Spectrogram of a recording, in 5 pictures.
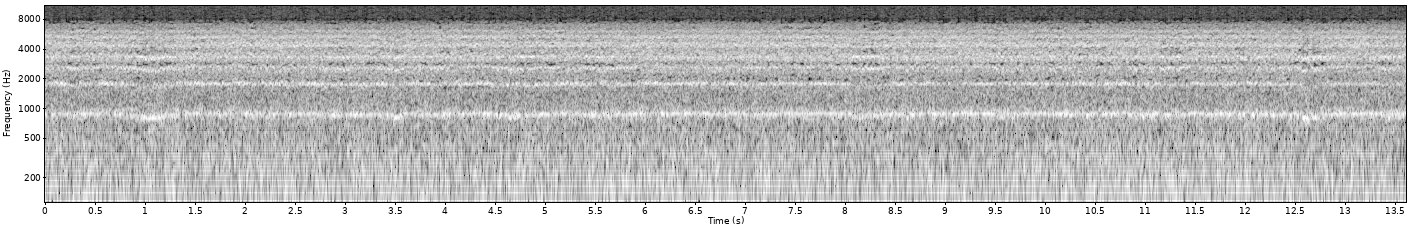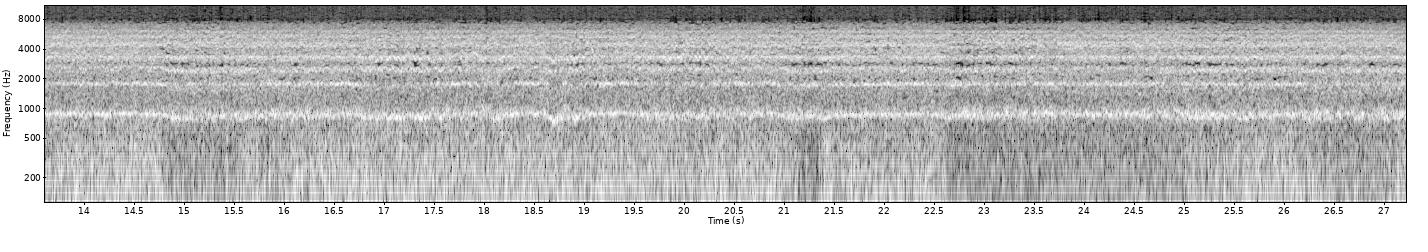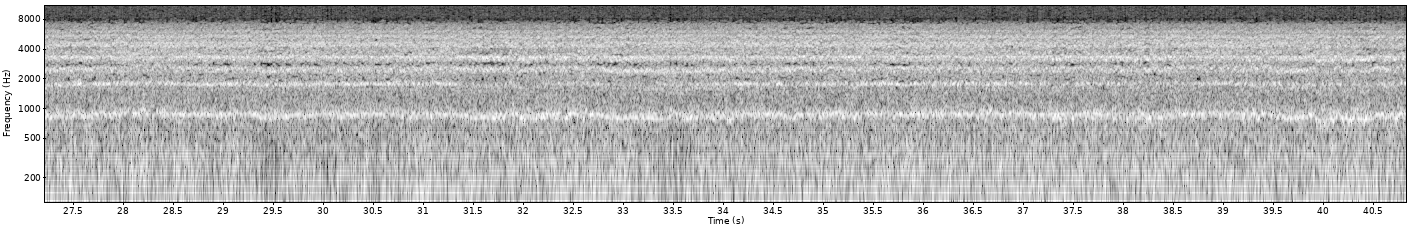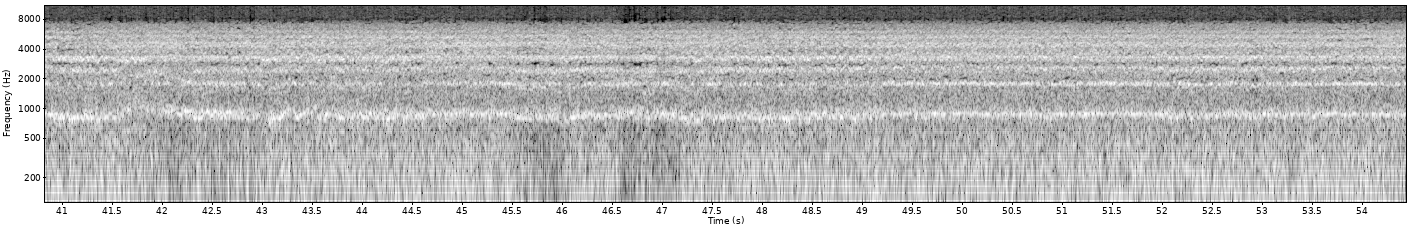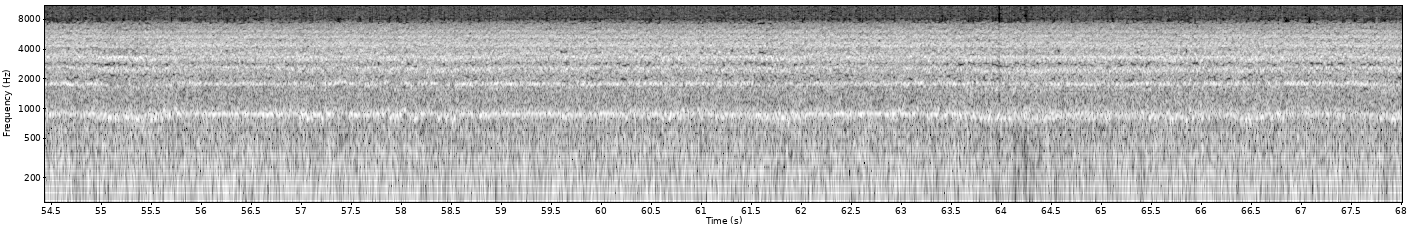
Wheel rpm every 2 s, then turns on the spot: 230, 230, 230, 230, 230, 230, 230, 220, 230, 230, 230, 220, 220, 230, 230, 230, 210, 230, 230, 220, 240, 230, 220, 230, 220, 240, 230, 230, 230, 230, 230, 230, 230, 220.
none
